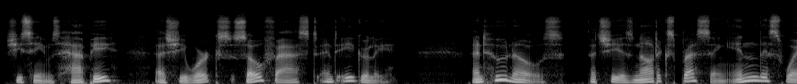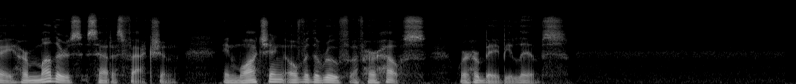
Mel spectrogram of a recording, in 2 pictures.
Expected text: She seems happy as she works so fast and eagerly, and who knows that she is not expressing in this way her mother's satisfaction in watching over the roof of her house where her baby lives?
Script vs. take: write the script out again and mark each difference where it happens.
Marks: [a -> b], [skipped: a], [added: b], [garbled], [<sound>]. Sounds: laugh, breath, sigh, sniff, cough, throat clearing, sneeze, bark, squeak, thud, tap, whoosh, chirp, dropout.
She seems happy as she works so fast and eagerly, and who knows that she is not expressing in this way her mother's satisfaction in watching over the roof of her house where her baby lives?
